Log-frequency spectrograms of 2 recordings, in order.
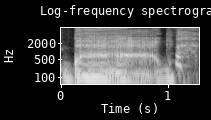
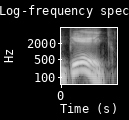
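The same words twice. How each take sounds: First: It is said with a Los Angeles accent. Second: It is said with a Wisconsin accent.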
